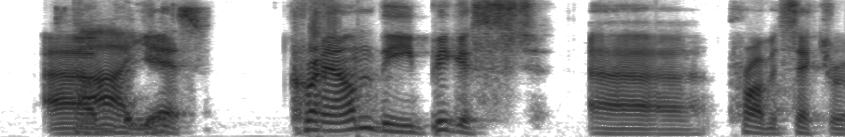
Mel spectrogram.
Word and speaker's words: Crown: it's almost like it's it's pronounced crown like the tv show yes crown the biggest uh private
